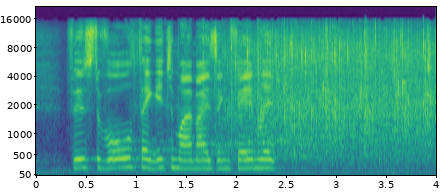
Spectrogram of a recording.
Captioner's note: cheering, applause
